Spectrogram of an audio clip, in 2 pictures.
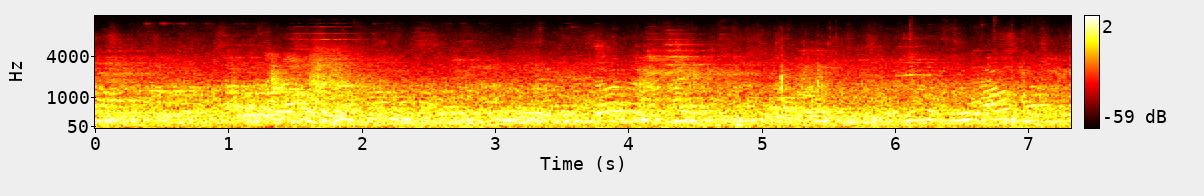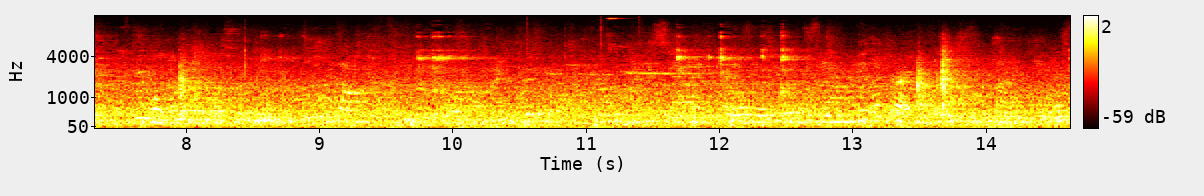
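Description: People chatter in a low murmur outdoors.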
